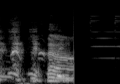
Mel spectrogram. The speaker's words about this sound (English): Right, yeah, I'm ringing the bell. I'm throwing the flag at you.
